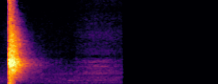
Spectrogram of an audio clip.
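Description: A single loud finger snap, a sharp crack that dies away within half a second.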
